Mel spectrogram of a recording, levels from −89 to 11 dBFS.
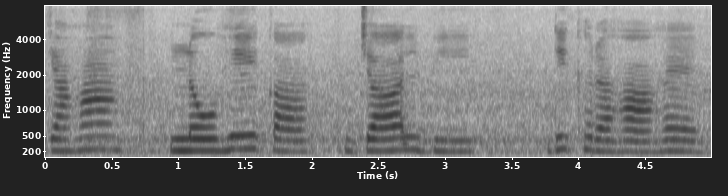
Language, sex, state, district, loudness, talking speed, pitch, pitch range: Hindi, female, Haryana, Charkhi Dadri, -18 LUFS, 95 wpm, 225 Hz, 210-230 Hz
